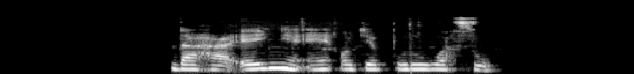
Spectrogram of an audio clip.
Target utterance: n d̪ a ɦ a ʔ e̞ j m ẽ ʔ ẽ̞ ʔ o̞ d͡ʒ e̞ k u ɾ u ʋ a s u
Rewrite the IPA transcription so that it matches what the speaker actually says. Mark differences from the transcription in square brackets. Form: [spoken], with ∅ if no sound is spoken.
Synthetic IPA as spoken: n d̪ a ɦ a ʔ e̞ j [ɲ] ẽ ʔ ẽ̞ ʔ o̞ d͡ʒ e̞ [p] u ɾ u [w] a s u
